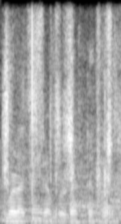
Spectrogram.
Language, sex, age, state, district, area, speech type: Dogri, male, 18-30, Jammu and Kashmir, Udhampur, rural, spontaneous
